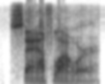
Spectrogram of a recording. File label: "safflower", American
